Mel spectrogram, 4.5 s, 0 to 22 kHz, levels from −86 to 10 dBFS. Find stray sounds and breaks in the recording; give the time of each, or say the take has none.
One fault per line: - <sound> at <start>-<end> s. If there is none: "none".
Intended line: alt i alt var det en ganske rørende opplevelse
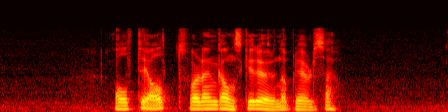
none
